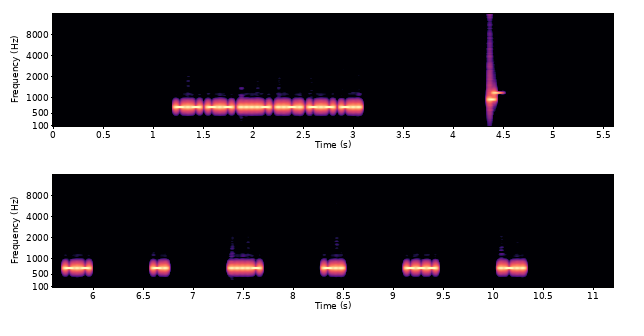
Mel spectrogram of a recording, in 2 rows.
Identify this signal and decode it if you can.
Morse code, heard as a keyed tone, about 43 wpm, spaced as for 19 wpm, 700 Hz. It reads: KK4FKD KN4DOL
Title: USA Call Signs - 6 Characters - 8x Character Spacing - 45wpm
